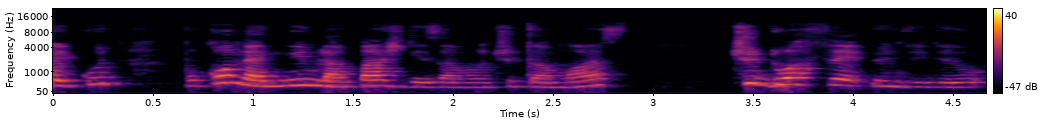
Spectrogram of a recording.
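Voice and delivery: ordinary talk, nothing marked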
